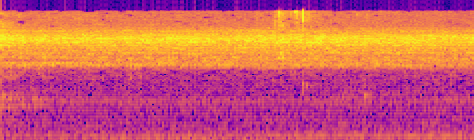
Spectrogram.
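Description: Steady, high-pitched chorus of insects, a continuous drone with no breaks.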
